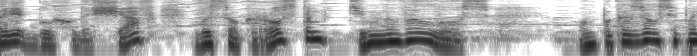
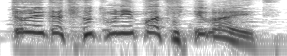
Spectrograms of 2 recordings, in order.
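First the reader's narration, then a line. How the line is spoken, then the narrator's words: Cheerful question. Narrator (Russian): весело спросил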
